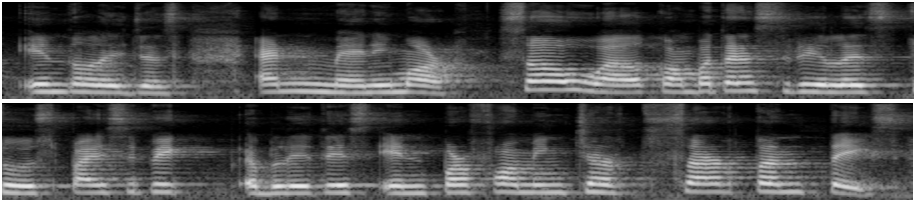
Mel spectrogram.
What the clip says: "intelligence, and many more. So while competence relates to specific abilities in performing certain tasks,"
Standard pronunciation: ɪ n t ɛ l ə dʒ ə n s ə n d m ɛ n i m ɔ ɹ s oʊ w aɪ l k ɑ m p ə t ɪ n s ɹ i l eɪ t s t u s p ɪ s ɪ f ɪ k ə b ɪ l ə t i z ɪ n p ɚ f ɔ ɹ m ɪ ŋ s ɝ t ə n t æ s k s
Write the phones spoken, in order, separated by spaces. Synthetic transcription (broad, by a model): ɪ n t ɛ l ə dʒ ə n s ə n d m ɛ n i m ɔ ɹ s oʊ w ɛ l k ɑ m p ə t ɪ n s ɹ i l eɪ t s t u s p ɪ s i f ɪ k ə b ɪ l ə t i s ɪ n p ɚ f ɔ ɹ m ɪ ŋ s ɝ t ə n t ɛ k s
